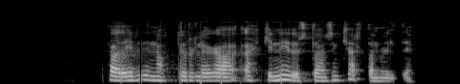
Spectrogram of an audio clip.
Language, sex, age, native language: Icelandic, female, 40-49, Icelandic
